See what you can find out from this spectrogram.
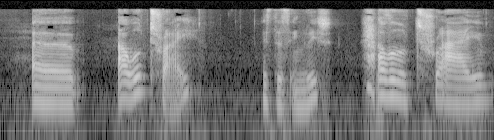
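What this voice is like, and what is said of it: Attempted American accent. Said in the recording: “Can you speak like an American? ... That's pretty close.”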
